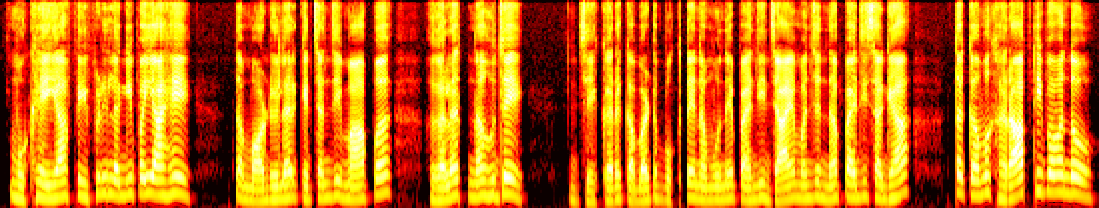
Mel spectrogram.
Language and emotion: Sindhi, fearful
